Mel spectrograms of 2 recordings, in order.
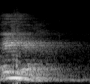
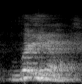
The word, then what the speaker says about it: Rahab: Because Ahab, I'm saying it right now, Rahab. Why do I always say Ahab? Rahab.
